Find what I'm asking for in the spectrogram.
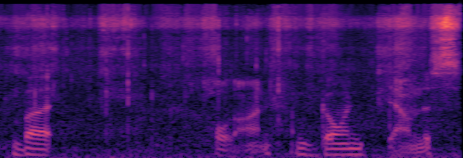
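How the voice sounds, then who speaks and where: A man with an American accent speaks at a medium pitch amid noticeable background noise. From Ohio, US Midwest. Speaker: vlogger. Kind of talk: casual vlog monologue. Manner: halting, self-interrupting.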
